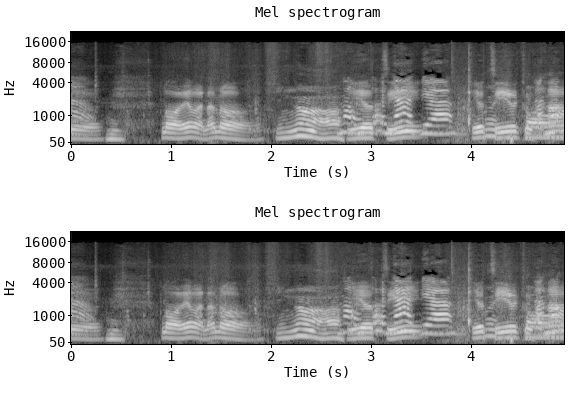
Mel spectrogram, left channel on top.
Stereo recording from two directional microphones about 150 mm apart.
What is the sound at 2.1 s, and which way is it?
Speech, 60° left (ahead or behind).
